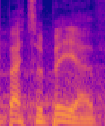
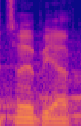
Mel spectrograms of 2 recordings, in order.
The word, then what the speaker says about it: Beterbiev: But I was told in no uncertain terms a couple of years ago that with Eastern European surnames, the stress goes on the penultimate syllable, so the last but one, so it would be Dalakayan, and it should be Beterbiev, as some people do say, rather than Beterbiev.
